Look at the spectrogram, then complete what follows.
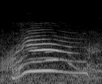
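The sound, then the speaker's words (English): A male cat named Mr. Big Stuff lets out a single drawn-out yowl at kittens, rising and then sliding down, loud, with no talking over it. “He's yowling at the kittens.”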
